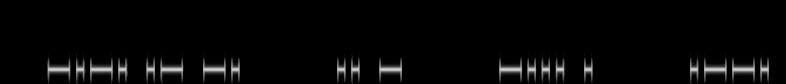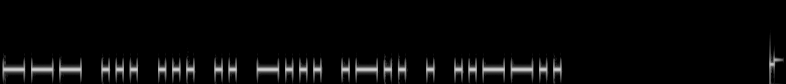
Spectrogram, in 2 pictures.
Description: Morse code, heard as a keyed tone, about 17 wpm, 700 Hz. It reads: CAN IT BE POSSIBLE?
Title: 2x Word-Spacing - Sentences from Top 500 Words - 17wpm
